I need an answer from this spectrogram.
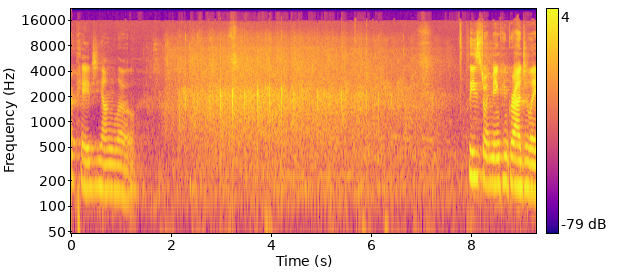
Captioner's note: applause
